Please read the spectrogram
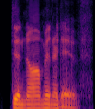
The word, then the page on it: denominative: American English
